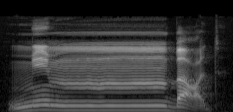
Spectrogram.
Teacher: نون کی آواز میم میں تبدیل ہو جائے گی اور غنہ بھی کیا جائے گا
